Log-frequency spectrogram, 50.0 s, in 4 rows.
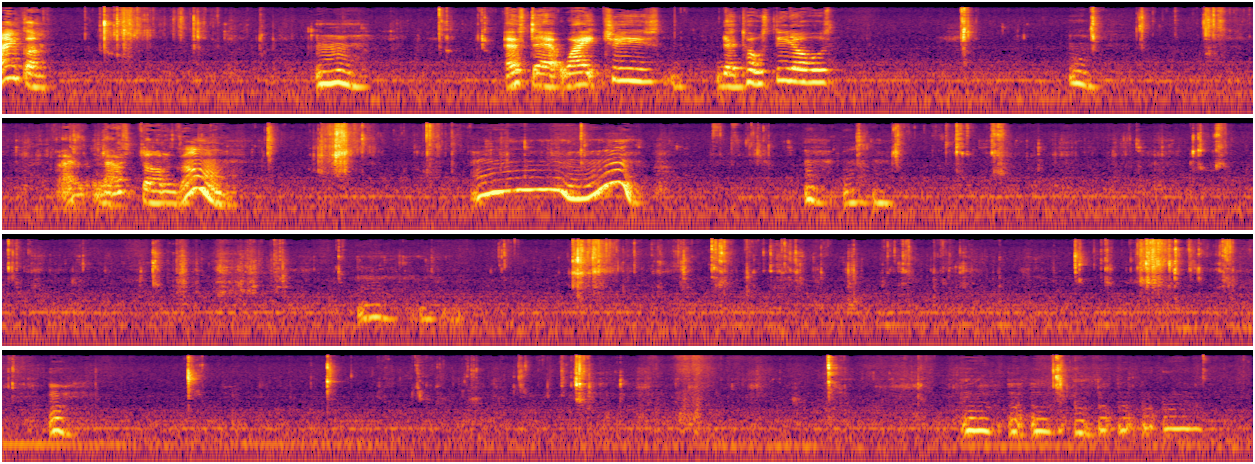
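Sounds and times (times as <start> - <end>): low hum: 0.0 - 50.0
tortilla chips crunching: 0.8 - 2.8, 11.3 - 13.1, 15.0 - 17.2, 21.4 - 28.5, 30.0 - 35.1, 35.7 - 37.8, 40.8 - 45.2
wet chewing: 40.6 - 46.9
soft mouth sounds: 45.8 - 49.7.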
